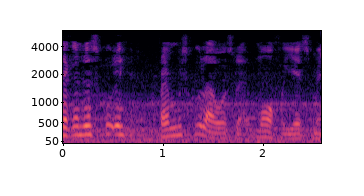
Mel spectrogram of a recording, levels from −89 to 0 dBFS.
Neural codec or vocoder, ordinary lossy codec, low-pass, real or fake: none; MP3, 24 kbps; 5.4 kHz; real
